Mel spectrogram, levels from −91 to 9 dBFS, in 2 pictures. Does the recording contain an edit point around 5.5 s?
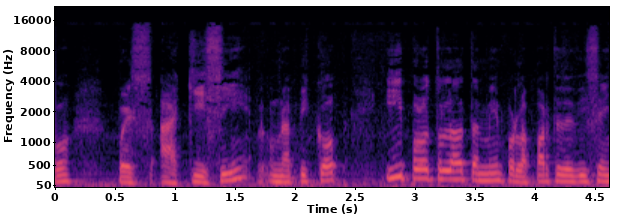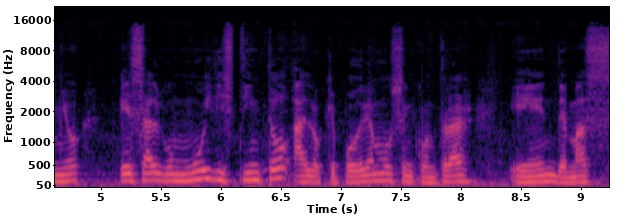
no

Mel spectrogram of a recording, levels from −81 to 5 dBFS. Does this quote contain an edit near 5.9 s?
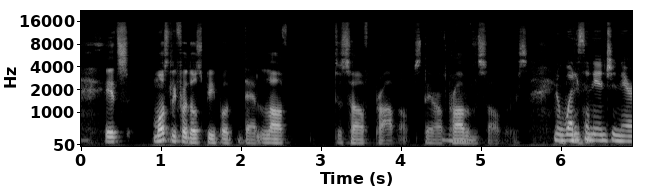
yes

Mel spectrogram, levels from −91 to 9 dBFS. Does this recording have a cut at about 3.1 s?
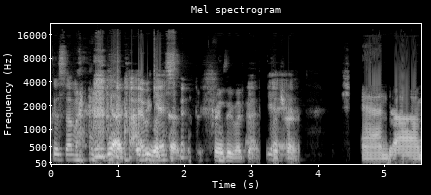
yes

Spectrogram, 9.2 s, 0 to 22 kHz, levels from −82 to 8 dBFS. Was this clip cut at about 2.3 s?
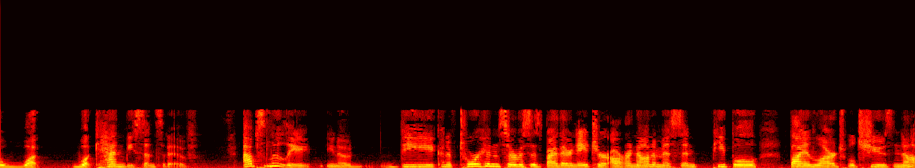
yes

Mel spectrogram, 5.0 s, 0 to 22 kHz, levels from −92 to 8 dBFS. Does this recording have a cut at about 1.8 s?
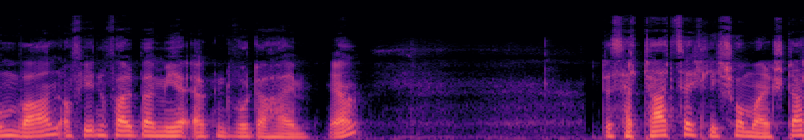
no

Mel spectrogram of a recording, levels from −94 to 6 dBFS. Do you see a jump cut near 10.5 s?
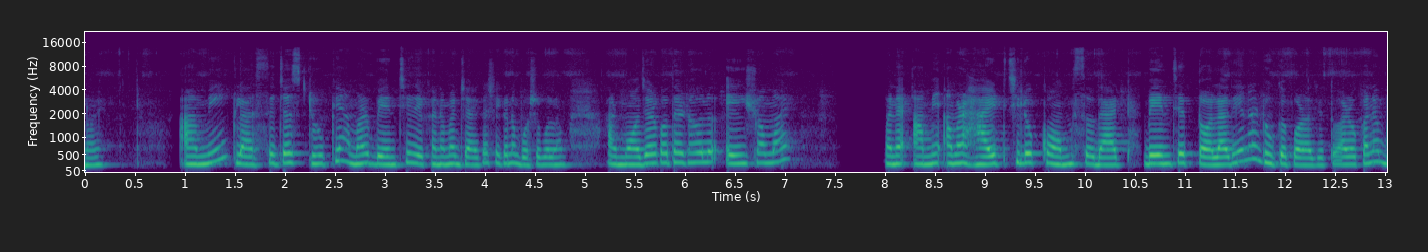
yes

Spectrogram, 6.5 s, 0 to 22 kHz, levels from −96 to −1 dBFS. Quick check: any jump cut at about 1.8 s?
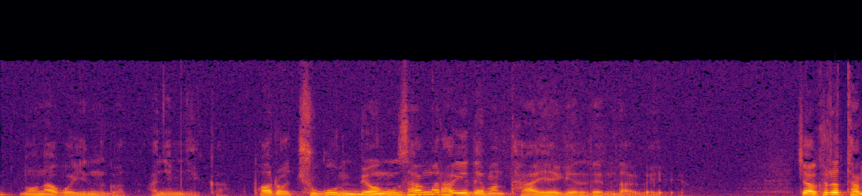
yes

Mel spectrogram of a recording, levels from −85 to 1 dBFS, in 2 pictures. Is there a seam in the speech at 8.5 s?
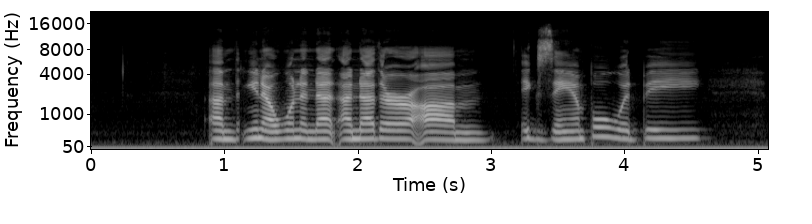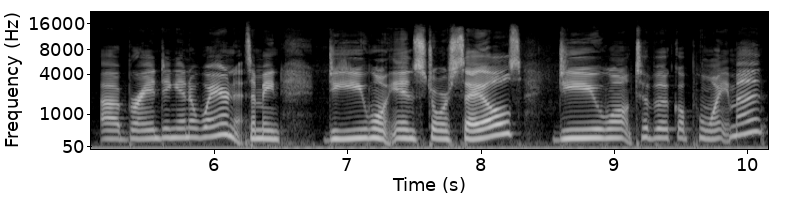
no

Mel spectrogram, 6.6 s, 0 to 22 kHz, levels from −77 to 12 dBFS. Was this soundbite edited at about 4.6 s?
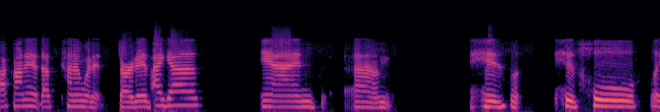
no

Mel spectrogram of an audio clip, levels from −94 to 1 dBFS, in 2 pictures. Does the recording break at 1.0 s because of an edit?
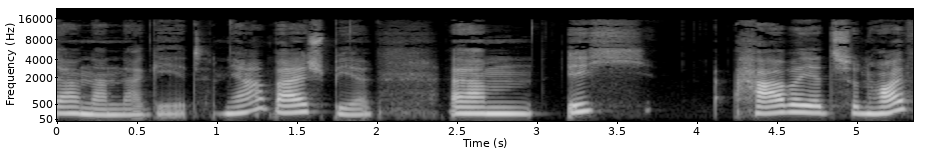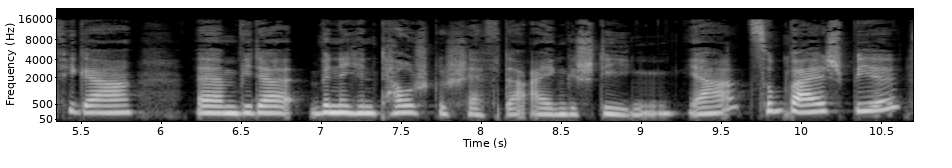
no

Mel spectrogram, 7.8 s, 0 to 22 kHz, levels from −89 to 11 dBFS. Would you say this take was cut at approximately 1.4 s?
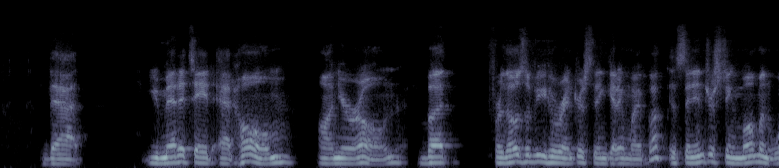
no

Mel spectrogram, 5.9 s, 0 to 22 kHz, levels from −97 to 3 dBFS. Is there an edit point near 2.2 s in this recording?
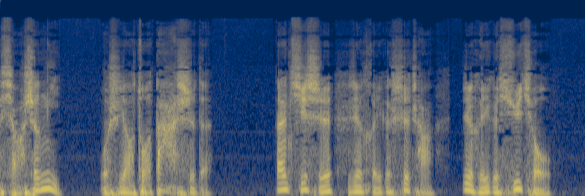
no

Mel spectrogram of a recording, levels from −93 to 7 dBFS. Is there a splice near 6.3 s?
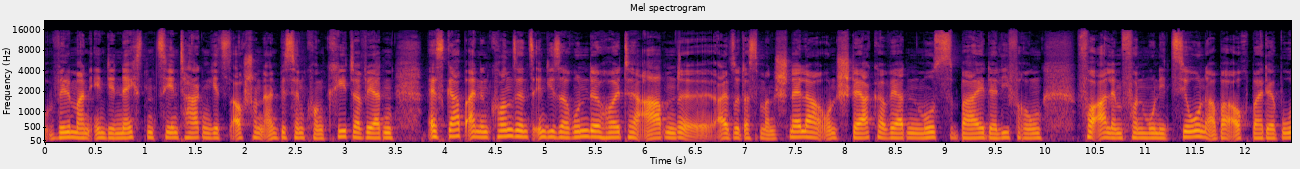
yes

